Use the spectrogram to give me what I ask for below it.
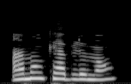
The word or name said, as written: immanquablement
